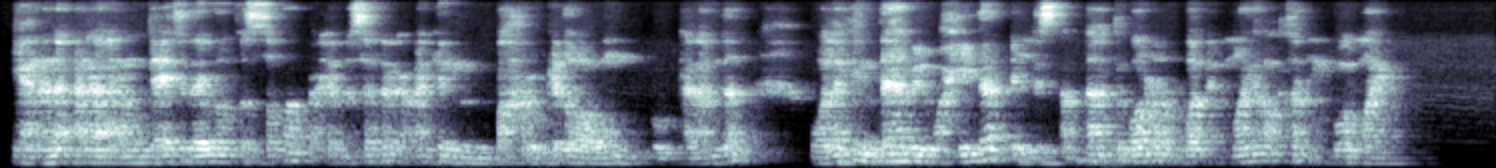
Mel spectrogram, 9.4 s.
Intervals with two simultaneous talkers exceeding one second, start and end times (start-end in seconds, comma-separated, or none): none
